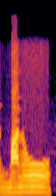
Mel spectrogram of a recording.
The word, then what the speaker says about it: মানব: মানব, মানব। বয়ের সাথে যেহেতু অ নাই, হসন্ত রয়েছে, সেখানে হসন্ত রয়েছে, এখানে শেষ শব্দটা।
